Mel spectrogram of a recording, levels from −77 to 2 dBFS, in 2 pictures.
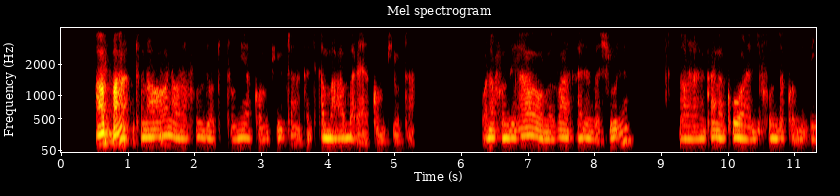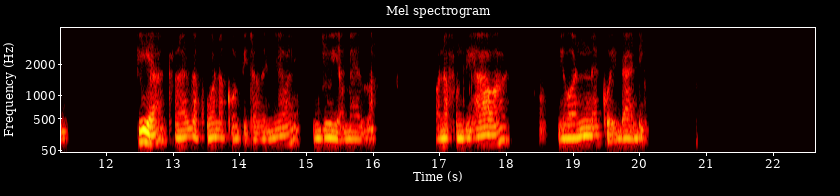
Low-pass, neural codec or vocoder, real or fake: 3.6 kHz; codec, 24 kHz, 6 kbps, HILCodec; fake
